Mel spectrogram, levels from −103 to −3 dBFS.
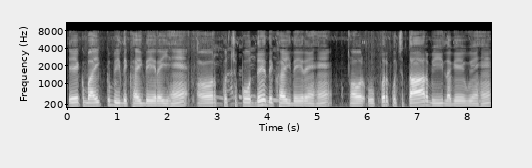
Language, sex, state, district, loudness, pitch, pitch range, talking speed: Hindi, male, Rajasthan, Bikaner, -19 LUFS, 125 Hz, 115-135 Hz, 155 wpm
